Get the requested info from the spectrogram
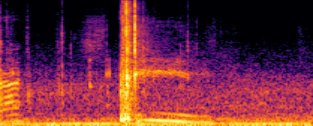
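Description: A single sharp click about a second in as the two halves of a kayak paddle are pushed together and locked, followed by a brief low voice sound.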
